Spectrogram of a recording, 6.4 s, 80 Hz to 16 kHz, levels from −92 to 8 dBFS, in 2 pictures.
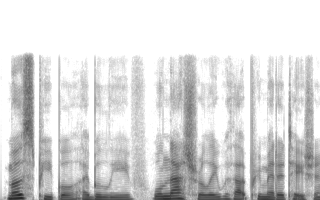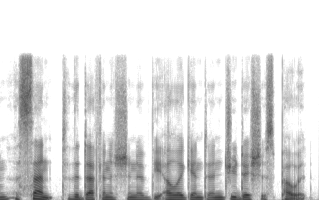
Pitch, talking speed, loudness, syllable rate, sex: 180 Hz, 170 wpm, -21 LUFS, 6.1 syllables/s, female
